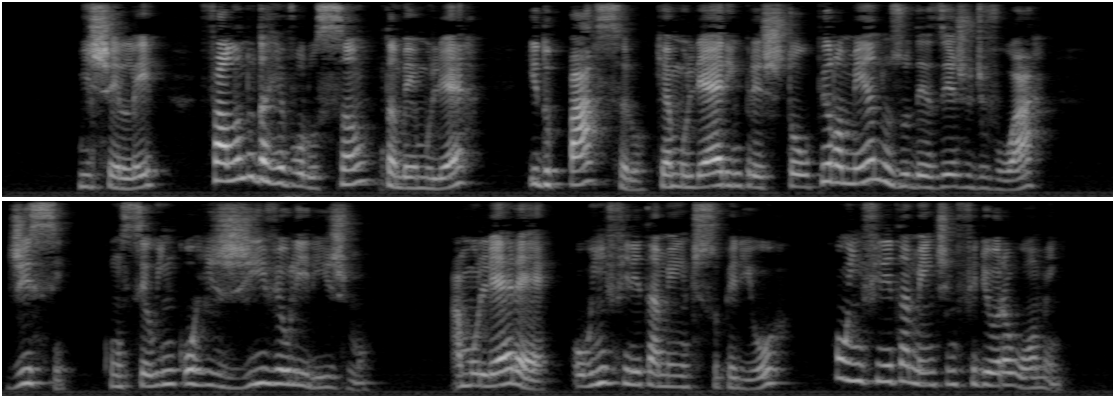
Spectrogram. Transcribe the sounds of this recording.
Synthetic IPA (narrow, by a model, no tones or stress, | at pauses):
miʃele | falɐ̃d̪ʊd̪ɐɦevolusɐ̃w̃t̪ɐ̃mbẽj̃muʎɛɾ | ɪd̪ʊpasɐɾʊkɪɐmuʎɛɾĩpɾeʃt̪owpelomẽnʊzʊd̪ezeʒʊd͡ʒɪvuaɾ | d͡ʒisɪ | kõsewĩŋkoɦiʒivewliɾiʒmʊ | ɐ̰muʎɛɾɛ | owĩfinit̪ɐmẽnt͡ʃɪ̥supeɾioɾ | owĩfinit̪ɐmẽnt͡ʃɪĩfeɾioɾawõmẽj̃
